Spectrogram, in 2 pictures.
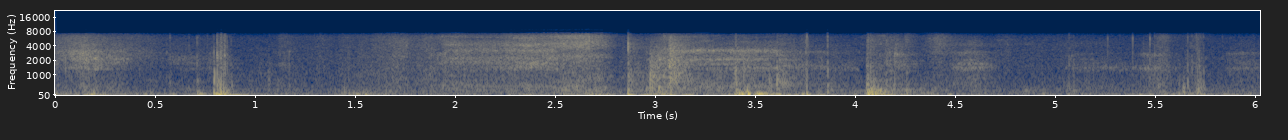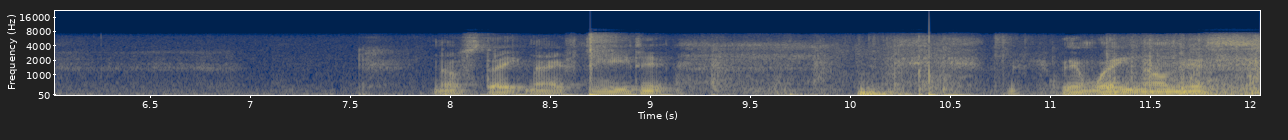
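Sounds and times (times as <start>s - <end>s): rustling handling noise: 9.2s - 12.0s.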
